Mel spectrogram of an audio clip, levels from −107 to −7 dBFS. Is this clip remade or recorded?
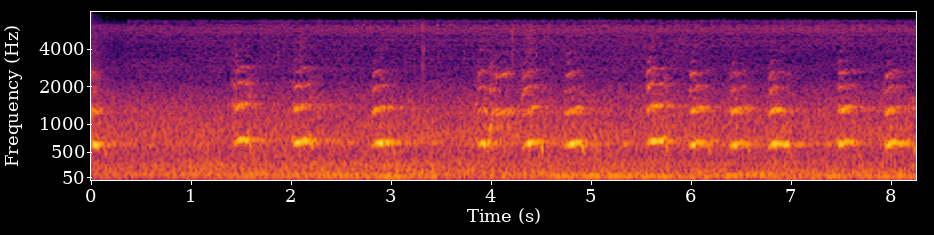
recorded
